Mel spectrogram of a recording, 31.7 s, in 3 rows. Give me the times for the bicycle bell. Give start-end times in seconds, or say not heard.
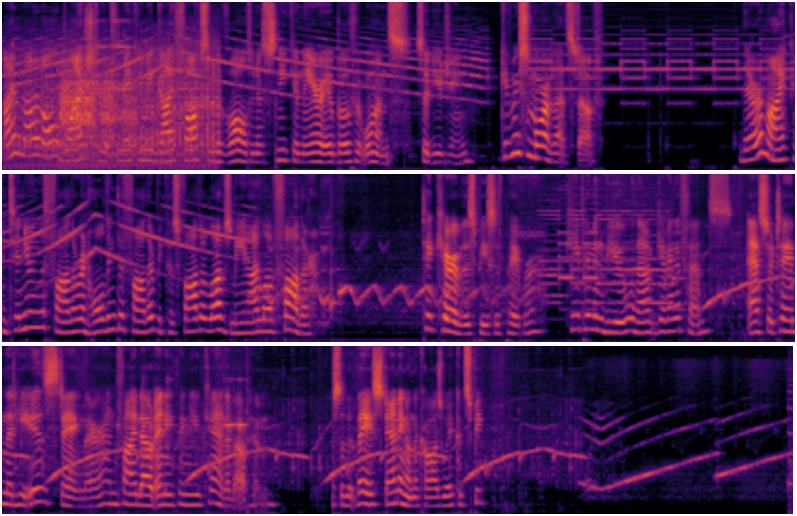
0.8-1.8, 22.6-24.4.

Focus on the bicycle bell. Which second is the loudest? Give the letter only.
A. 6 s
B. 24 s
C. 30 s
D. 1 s
D.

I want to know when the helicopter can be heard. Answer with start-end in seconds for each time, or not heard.
0.0-3.0.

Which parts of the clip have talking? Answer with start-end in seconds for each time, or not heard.
0.0-8.0, 9.8-14.8, 16.1-24.8, 25.6-27.6.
